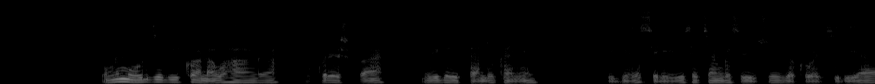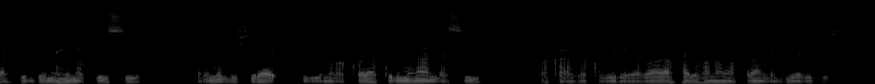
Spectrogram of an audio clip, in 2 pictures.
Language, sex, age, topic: Kinyarwanda, male, 18-24, finance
